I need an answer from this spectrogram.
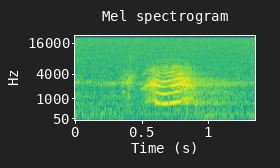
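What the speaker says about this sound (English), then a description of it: "Oh my goodness, it's an owl." A single faint, wavering hoot-like call from an owl rises and falls for about half a second, distant and quiet against a soft background hiss.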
